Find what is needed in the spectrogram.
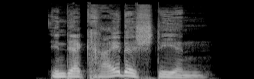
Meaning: to be in (someone's) debt
- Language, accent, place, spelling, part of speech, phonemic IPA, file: German, Germany, Berlin, in der Kreide stehen, verb, /ˌɪn dɐ ˈkʁaɪ̯də ˌʃteːən/, De-in der Kreide stehen.ogg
